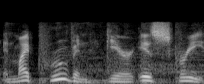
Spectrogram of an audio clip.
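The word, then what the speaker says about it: Skre: And my favorite and my proven gear is Scree. Scree is spelled S-K-R-E. It's kind of a play on the word from Scree Rock found at the bottom of a cliff face or something like that, and they changed the name.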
